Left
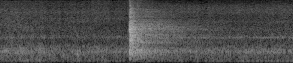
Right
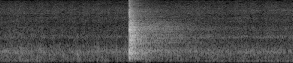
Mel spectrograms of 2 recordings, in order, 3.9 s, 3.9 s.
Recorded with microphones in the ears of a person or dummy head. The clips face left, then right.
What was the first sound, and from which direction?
A clap, 75° right (ahead or behind).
